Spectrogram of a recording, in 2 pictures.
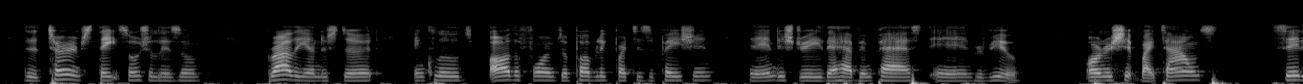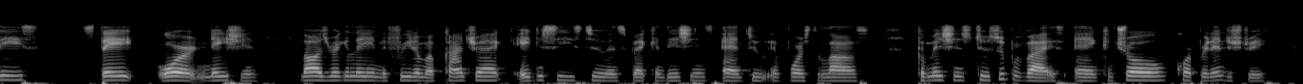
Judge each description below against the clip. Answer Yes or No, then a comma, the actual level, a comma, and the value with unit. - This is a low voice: No, medium, 180 Hz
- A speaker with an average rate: No, slow, 115 wpm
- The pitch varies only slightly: Yes, narrow, 2.0 semitones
